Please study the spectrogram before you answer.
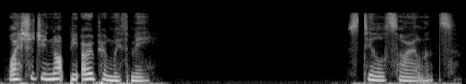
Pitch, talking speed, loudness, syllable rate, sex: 205 Hz, 130 wpm, -18 LUFS, 5.0 syllables/s, female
